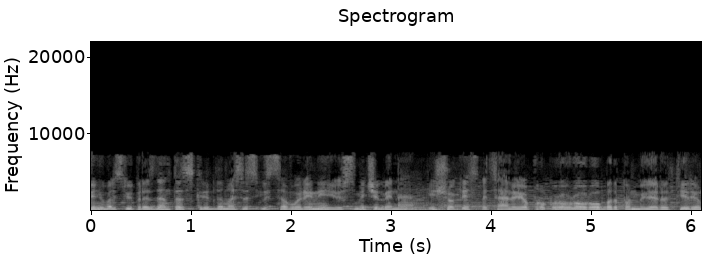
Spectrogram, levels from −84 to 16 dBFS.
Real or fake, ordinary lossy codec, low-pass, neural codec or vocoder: fake; AAC, 24 kbps; 7.2 kHz; codec, 16 kHz, 2 kbps, X-Codec, HuBERT features, trained on balanced general audio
